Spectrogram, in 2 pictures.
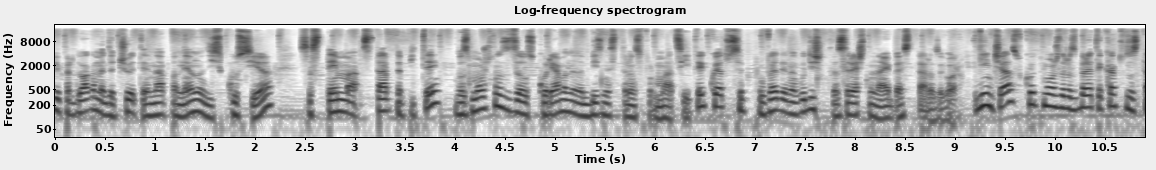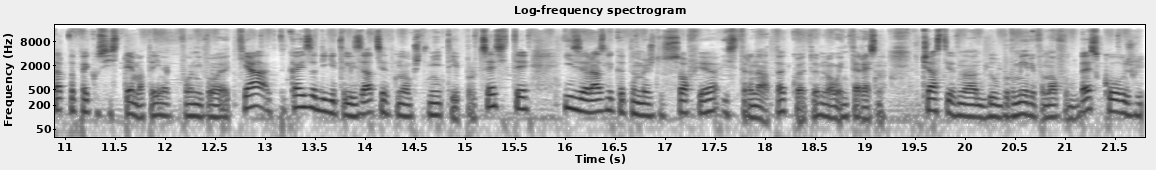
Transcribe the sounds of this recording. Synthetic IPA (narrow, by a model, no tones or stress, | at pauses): vipɾɛd̪lˠaɡəmɛd̪ɐt͡ʃuɛt̪ɛːd̪napɐnɛlˠnəd̪iskusijəsəst̪ɛməst̪aɾt̪əpit̪ɛvɐzmɔʒnost̪zɐoskʊɾʲjavɐnɛnɐbiznɛst̪ɾɐnsfo̰ɾma̰t̪siːt̪ɛkojat̪ʊ̥sɛpɾovɛd̪ɛnɐɡod̪iʃnət̪əsɾɛʃt̪ənajbɛsːt̪a̰ɾə̰zɐ̰ɡɔ̰ɾə̰ɛd̪int͡ʃasfkɔjt̪ʊmɔʒɛd̪ɐɾəzbɛɾɛt̪ɛkak̚t̪ozɐst̪aɾt̪əpɛkosist̪ɛmət̪əinɐkɐ̥kvɔnivɔɛ̰t̪ʲʰat̪ɐkaizɐd̪iɡʲit̪ɐlizat̪sijət̪ənɐopʃt̪init̪ɛipɾo̰t̪sɛsi̥t̪ɛizɐɾazlikət̪əmɛʒd̪usɔfijəʔist̪ɾɐna̰t̪əkojɛ̰t̪oɛmnɔɡʊint̪ɛɾɛsnoft͡ʃast̪it̪nɐd̪obɾomiɾivɐnɔfod̪bɛskoʒul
